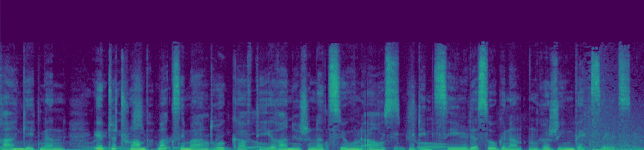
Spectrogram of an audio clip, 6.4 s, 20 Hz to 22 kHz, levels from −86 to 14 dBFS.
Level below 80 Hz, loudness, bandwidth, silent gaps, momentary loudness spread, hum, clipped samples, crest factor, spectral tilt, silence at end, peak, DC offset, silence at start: -38 dBFS; -22 LUFS; 16 kHz; none; 6 LU; none; under 0.1%; 16 dB; -5.5 dB/octave; 0 s; -6 dBFS; under 0.1%; 0 s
